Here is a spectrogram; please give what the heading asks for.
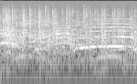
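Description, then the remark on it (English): An audience claps steadily and loudly through the whole stretch, a dense rattle of many hands, with a few voices and whoops rising above it, clapping to answer a question asked by round of applause. “Seriously, how many people in this room, by round of applause, had a teacher that got arrested for touching kids?”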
